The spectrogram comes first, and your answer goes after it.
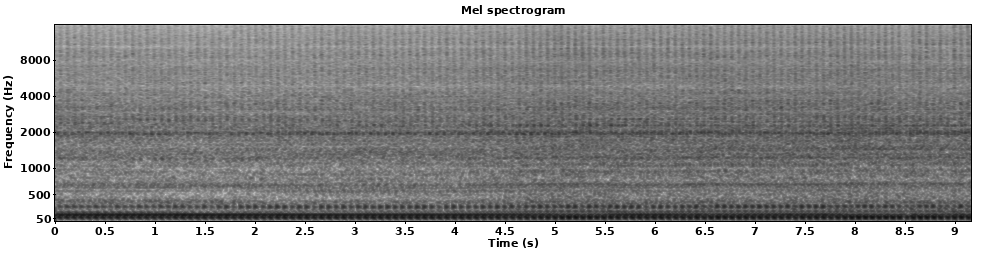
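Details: EZGO golf cart (1994-2008) with 625cc 23HP big block upgrade engine, test run: steady low chugging at an even, quick beat with no misses, knocks or stumbles; runs smooth and healthy.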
